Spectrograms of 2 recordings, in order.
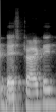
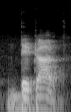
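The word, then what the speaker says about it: Descartes: डेकार्ट को आप ऐसे पढ़ेंगे, स्पेलिंग के हिसाब से डेस्टार्टेज जैसा लगता है, लेकिन क्या पढ़ेंगे, डेकार्ट।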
